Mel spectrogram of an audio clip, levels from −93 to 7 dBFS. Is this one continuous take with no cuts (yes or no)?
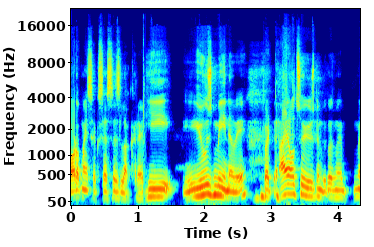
no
